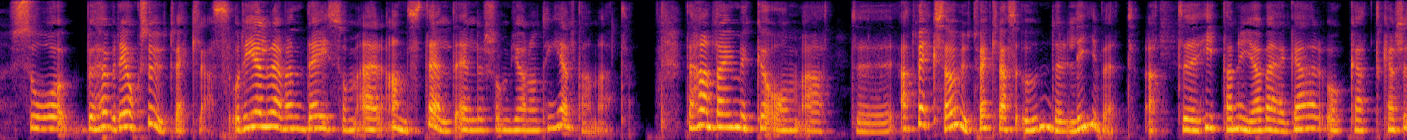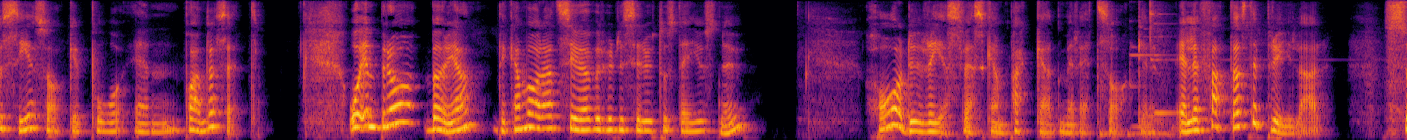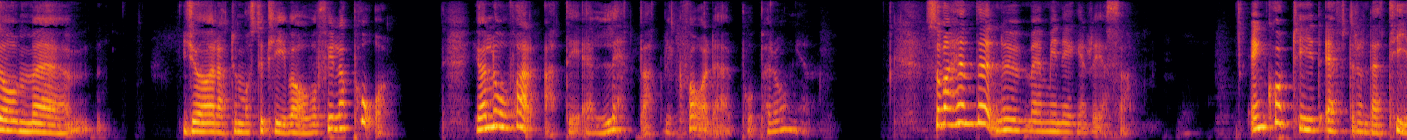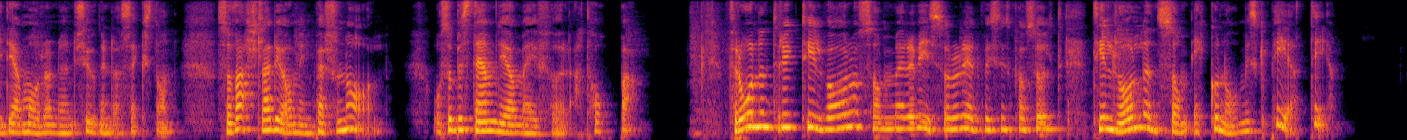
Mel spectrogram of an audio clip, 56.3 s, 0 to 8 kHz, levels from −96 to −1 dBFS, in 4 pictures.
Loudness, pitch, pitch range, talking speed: -19 LUFS, 230 Hz, 195-255 Hz, 150 wpm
